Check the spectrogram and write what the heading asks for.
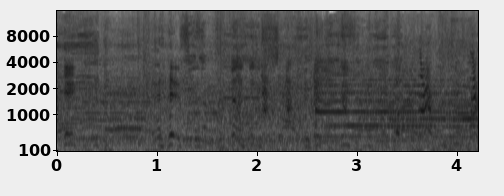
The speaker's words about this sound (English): Hey, y'all stop waving at the train. Think about that for everybody, a second. Hey, son, stay away from the train.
